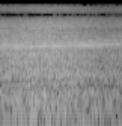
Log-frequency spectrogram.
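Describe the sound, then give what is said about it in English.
A jet plane taking off, its engines roaring in a steady, dense rush of noise, loud and unbroken for the whole moment, with no voices over it. “As much as a plane taking off.”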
